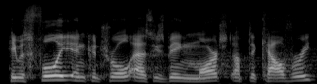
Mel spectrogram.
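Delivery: ordinary talk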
